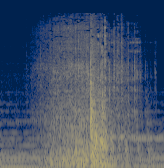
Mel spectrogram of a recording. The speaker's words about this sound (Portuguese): Ao passo que os cinco entraram, a porta se fechou.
